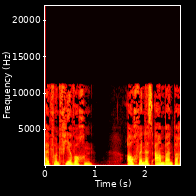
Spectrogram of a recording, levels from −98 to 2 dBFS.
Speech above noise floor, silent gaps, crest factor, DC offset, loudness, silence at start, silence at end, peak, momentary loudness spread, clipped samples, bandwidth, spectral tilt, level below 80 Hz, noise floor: 41 dB; none; 16 dB; under 0.1%; -21 LUFS; 0 s; 0 s; -6 dBFS; 8 LU; under 0.1%; 11.5 kHz; -6 dB/octave; -44 dBFS; -61 dBFS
